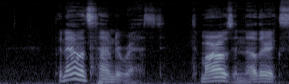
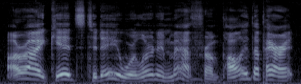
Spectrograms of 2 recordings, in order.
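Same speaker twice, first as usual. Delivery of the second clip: higher, louder teacher voice calling the class; mock teacher announcement; 9 semitones higher, 4 dB louder than usual. Adam imitating a teacher announcing a lesson to kids, higher and louder. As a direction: play the cheery teacher introducing a parrot. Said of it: "he'll be teaching my class".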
